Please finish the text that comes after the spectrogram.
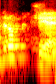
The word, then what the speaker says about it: drukčije: Busquen la palabra drukčije, ¿no la No era, todavía? no era sonoro, sordo. Sonoro sordo. Bueno, En este Griselda. caso, druk con G, la G pasa a ser K.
